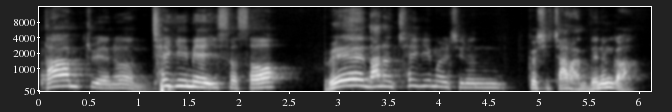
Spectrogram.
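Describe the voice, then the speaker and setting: A woman leads a meditation lesson in an animated voice. Her pitch swings widely as she slips into other people's voices to make her points. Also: unhurried. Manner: animated, acts out quoted speech of others. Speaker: meditation teacher.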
